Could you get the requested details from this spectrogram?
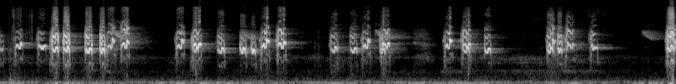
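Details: Trukan chick calling its mother, used as a bird lure: bursts of squeaky, harsh chirps in quick clusters of two to five notes, repeated roughly every half second with brief pauses, over a faint low hum.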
